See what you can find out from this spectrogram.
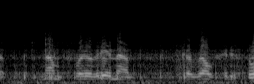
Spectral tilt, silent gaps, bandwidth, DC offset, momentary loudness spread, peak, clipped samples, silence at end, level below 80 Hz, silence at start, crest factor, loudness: -7 dB/octave; none; 13 kHz; under 0.1%; 12 LU; -20 dBFS; under 0.1%; 0 s; -58 dBFS; 0 s; 16 dB; -35 LUFS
